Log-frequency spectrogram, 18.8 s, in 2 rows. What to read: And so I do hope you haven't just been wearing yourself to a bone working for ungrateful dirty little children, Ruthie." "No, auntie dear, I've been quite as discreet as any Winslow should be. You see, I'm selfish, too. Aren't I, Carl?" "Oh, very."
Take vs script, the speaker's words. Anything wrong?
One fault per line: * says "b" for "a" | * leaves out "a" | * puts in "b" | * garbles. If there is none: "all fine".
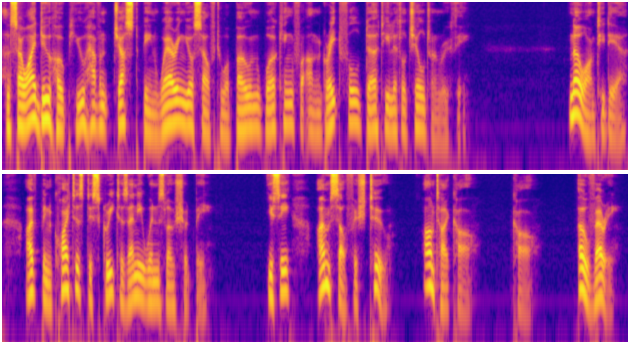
* puts in "Carl"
